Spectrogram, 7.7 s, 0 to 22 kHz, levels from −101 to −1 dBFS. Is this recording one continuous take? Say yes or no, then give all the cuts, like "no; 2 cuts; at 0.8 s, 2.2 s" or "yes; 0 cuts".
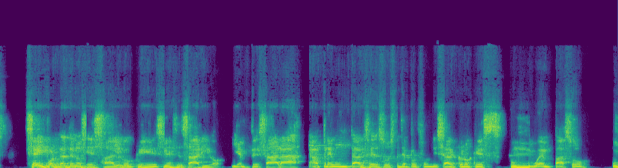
no; 5 cuts; at 1.1 s, 2.1 s, 3.9 s, 5.0 s, 6.6 s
